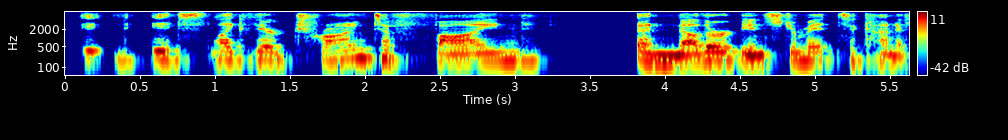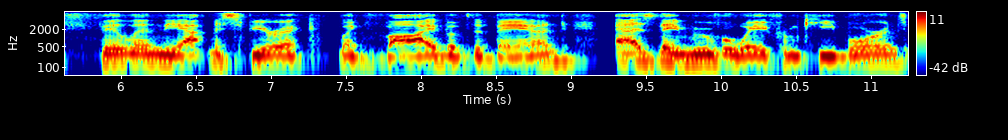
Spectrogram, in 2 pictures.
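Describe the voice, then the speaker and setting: Talking casually about music, a podcast co-host hesitates often, restarting sentences and repeating words as he thinks. His mid-range voice has a darkish tone, and the audio sounds dull.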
